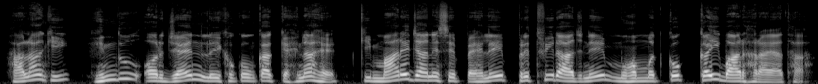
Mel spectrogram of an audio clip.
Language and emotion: Hindi, neutral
